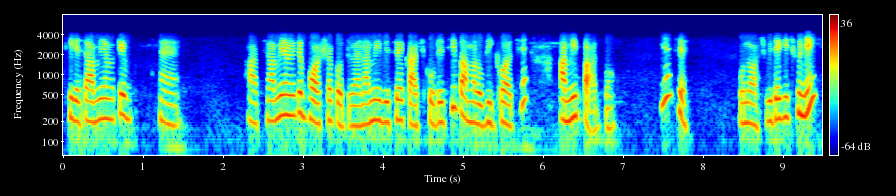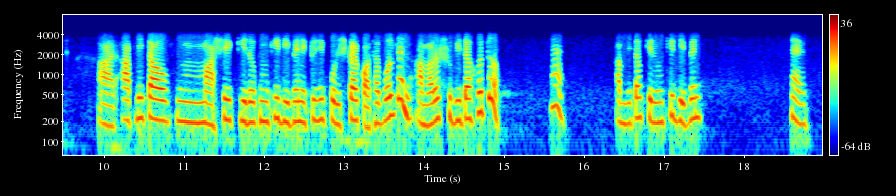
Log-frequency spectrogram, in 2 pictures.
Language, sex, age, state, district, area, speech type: Bengali, female, 30-45, West Bengal, Paschim Medinipur, rural, conversation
